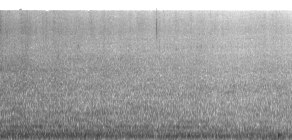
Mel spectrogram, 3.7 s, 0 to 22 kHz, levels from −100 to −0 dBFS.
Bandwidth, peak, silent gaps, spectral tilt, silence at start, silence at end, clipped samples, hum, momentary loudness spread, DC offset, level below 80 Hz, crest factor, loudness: 16 kHz; -16 dBFS; none; -5 dB/octave; 0 s; 0 s; under 0.1%; none; 7 LU; under 0.1%; -46 dBFS; 16 dB; -34 LUFS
